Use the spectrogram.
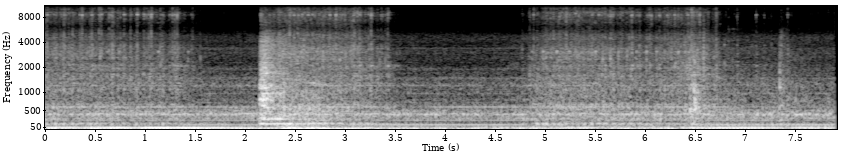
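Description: Sewing machine stitching a blouse with an American-style armhole, running in two long bursts of fast, steady mechanical whirring, close and loud, with a low motor hum between runs.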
